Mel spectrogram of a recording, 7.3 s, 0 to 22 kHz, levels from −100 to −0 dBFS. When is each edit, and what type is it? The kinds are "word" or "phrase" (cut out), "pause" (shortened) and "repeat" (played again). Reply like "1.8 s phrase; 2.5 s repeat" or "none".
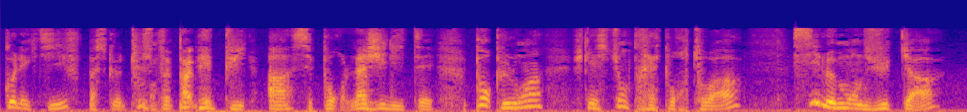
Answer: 1.1 s word; 1.5 s word; 3.7 s word; 4.4 s word; 4.9 s word; 6.0 s word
